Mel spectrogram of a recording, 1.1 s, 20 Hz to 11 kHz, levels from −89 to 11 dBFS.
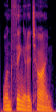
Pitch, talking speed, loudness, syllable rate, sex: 100 Hz, 270 wpm, -16 LUFS, 5.9 syllables/s, male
